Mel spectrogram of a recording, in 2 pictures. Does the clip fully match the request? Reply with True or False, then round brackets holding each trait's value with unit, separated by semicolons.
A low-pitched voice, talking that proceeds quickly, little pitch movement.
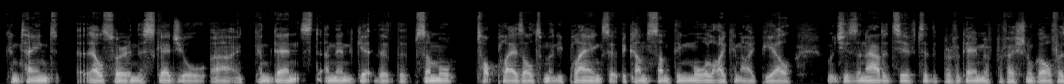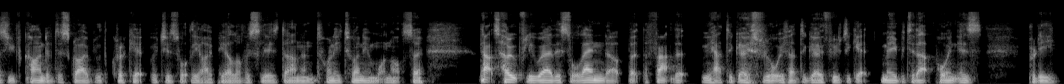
True (90 Hz; 240 wpm; 1.3 semitones)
